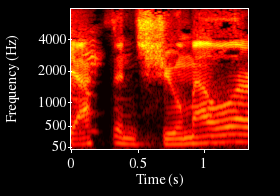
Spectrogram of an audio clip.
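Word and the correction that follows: Schmoeller: or whatever, however you pronounce his name. John Schumeller, who's the director of Tourist Trap. – Schmoller. – Yeah, Schmoller, yeah.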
